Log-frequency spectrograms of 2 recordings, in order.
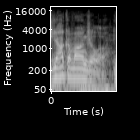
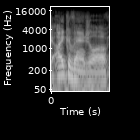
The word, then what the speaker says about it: Iacovangelo: Okay, so technically, in Italian, it's Iacovangelo. – Iacovangelo. – Okay, but everybody says, a lot of people say Iacovangelo.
